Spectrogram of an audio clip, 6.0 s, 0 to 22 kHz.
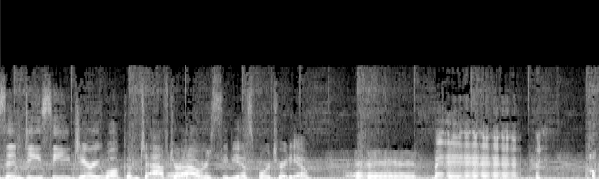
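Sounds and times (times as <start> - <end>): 
speech: 0.0 - 5.6
sheep or goat bleating: 3.5 - 5.4.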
